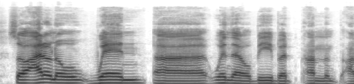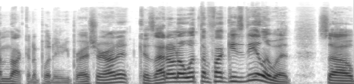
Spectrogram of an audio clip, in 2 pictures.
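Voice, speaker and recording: A man's voice: medium pitch, fairly bright tone, no echo, studio quality. A man co-hosting a podcast with casual, profane, teasing banter. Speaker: podcast co-host.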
